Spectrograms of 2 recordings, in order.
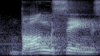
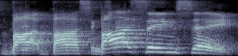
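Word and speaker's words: Ba Sing Se: Again, Bong Sing. How do you say it? – Bong Sing Say. It's Ba Sing Say. Bong Sing Say.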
